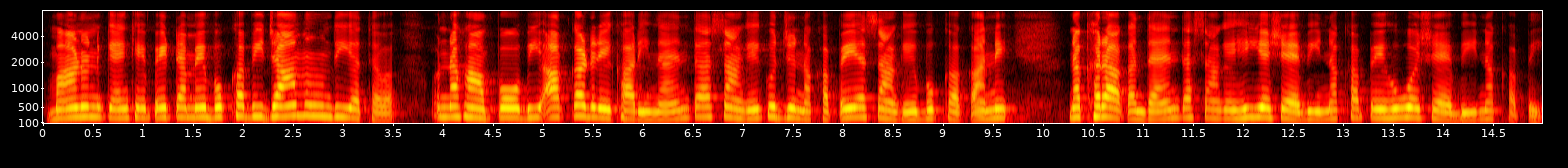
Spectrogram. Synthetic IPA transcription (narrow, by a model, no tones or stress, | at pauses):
maːɳ̤ʊnɪ̆kɐ̃ɦɪ̃kʰeːpeːʈə̆mẽbʊkʰə̆bɪd͡ʑaːmɦũːn̆d̪iɐt̪ʰə | ʊ̰nə̆kʰãːpoːbɪaːkəɽɗeːkʰaːɾĩːn̆d̪aːɦɪnɪ̆t̪ɐɐsãkʰeːkʊd͡ʑʱʊ̆nɐkʰɐpeɐsãkʰeːbʊkʰə̆ka̰ːne | nɐkʰɐɾakɐ̃nd̪aːɦɪnɪ̆t̪ɐɐsãkʰeːɦiːəʃɐjbɪnɐkʰɐpeɦuːəʃɐjbɪnɐkʰɐ̰pḛː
